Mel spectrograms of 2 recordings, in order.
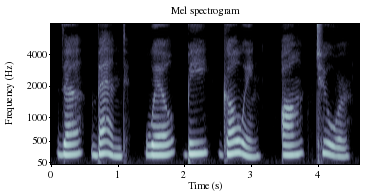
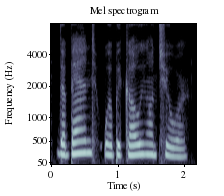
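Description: First: Very slow, word by word with pauses; slow reading. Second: Said in the usual way. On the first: Shown as a demonstration. English teacher models the new sentence for learners, slow reading. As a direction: read it slowly, separating each word. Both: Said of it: "好，慢慢来读".

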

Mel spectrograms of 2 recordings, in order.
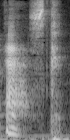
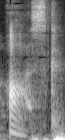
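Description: First: "ask" with the front "a" of "cat"; American flat-A "ask", not "ahsk"; American pronunciation. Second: "ask" with a long open "ah"; British broad-A "ask"; British pronunciation. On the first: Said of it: "由啊变成a". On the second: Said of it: "英式发音读成". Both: Shown as a demonstration.

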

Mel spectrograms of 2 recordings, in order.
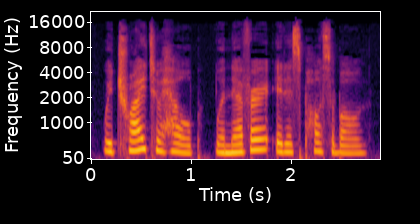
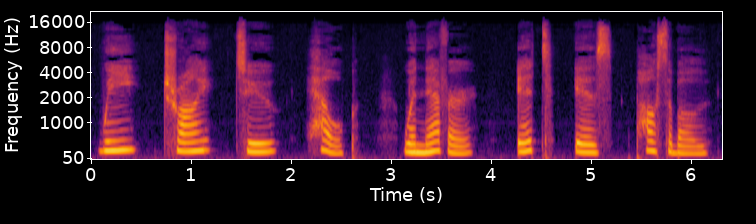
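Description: First: Said in the usual way. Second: Slow, word-by-word model reading. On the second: Shown as a demonstration. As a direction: read it slowly with gaps between words. (慢慢逐词朗读) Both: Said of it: "我们把完整的句子慢慢来读".

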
